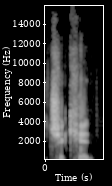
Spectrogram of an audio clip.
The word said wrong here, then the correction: Chikezie: Chikezie. So his KZ is obviously just KZ is good enough, right? Yeah. Especially for guys like me. – Chikezie.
